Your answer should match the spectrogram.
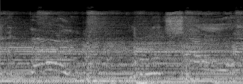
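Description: Live rock band playing: electric guitars, bass and drums at a steady loud level, with a lead melody that bends up and down in pitch over the chords.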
